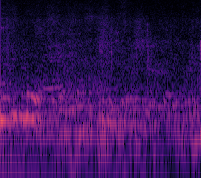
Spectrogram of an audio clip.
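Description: Men's voices in a meeting room: a short exclamation at the start, then low murmured talk.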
